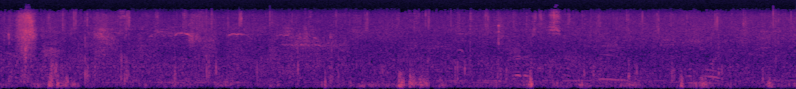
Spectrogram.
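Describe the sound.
Horse hooves clip-clop in a steady walking rhythm throughout, with sharp repeated knocks over wind and outdoor background noise, while people talk.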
